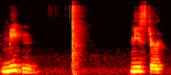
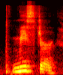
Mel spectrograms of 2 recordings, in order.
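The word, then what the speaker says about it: Meester: Leighton Meen Mester. Leighton Mester. That's her name and that's how you pronounce it.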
